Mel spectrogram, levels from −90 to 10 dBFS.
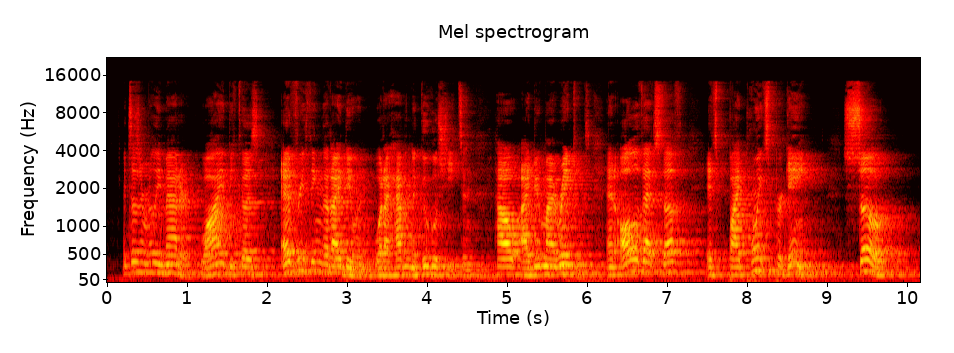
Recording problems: room echo; slight; dies away in 1 s
off-mic speech; somewhat distant

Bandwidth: 14.5 kHz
